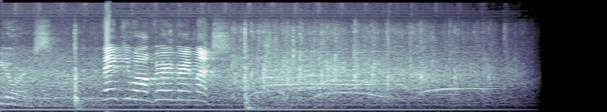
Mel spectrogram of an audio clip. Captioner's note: applause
